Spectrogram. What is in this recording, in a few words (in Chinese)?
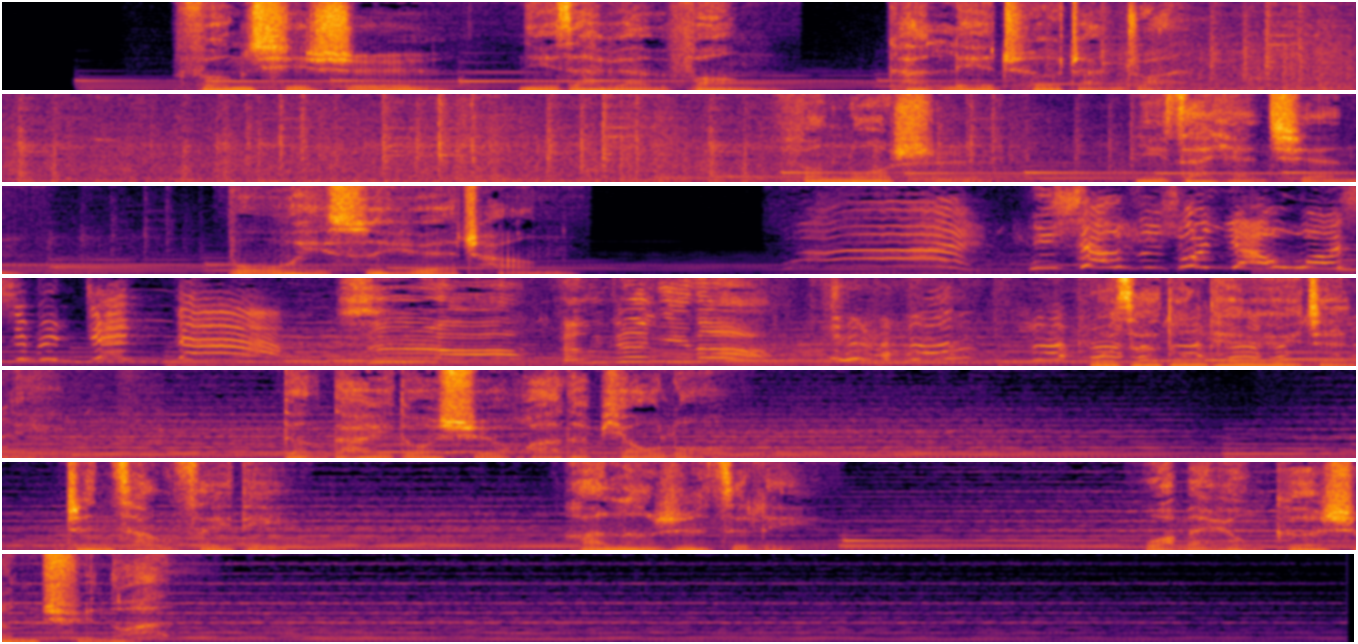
男 音乐节目片花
